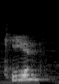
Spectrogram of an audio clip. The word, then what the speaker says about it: Cian: So my name is Cian, which is a ropey Irish name and is not pronounced how it's spelled whatsoever, but Cian like a door key.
